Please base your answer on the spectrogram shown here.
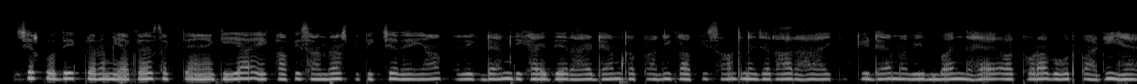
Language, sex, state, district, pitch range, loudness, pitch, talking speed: Hindi, female, Jharkhand, Jamtara, 240-255 Hz, -33 LUFS, 245 Hz, 225 wpm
